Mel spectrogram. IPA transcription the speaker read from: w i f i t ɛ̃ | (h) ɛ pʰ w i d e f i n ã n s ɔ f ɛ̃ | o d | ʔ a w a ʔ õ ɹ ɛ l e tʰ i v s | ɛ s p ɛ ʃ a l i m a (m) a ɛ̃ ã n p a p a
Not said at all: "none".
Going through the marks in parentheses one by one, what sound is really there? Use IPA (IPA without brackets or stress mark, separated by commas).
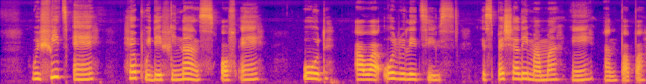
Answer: h, m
